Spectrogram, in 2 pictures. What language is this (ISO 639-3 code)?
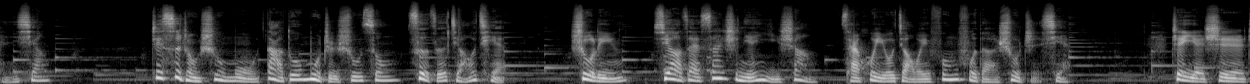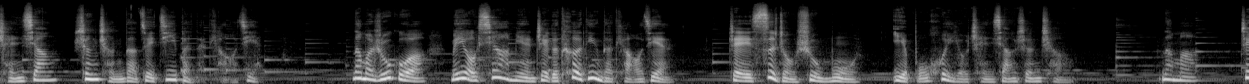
zho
